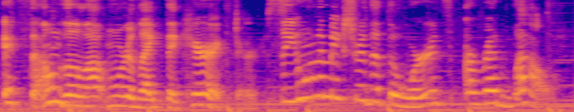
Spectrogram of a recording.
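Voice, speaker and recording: High-pitched woman teacher, distant mic over music. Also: a little fast. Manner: emphatic, animated teacher delivery with rhetorical questions. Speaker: elementary school teacher. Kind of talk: instructional talk to children. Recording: distant microphone, music behind.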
